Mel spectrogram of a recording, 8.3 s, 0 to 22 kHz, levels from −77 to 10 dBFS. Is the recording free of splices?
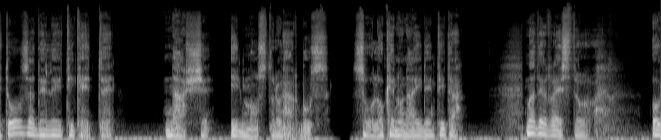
no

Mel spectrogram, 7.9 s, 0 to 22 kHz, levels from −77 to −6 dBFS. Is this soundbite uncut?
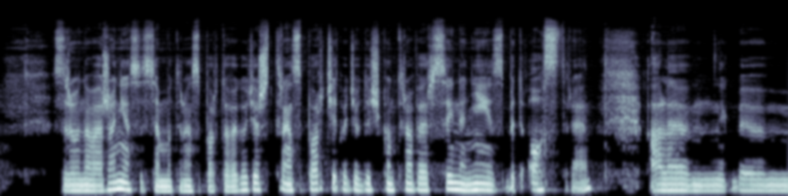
no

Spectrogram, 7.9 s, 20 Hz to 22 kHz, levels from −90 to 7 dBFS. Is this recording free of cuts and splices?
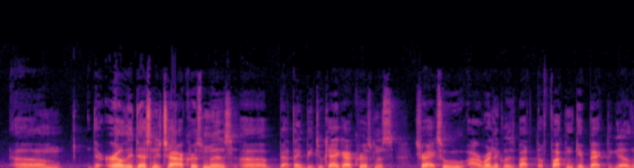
yes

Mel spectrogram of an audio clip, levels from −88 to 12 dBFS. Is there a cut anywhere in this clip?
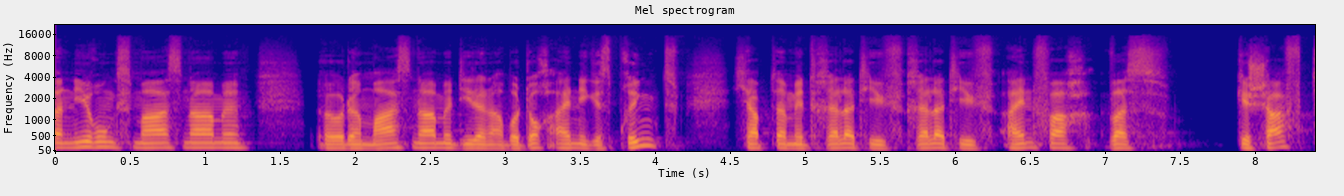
yes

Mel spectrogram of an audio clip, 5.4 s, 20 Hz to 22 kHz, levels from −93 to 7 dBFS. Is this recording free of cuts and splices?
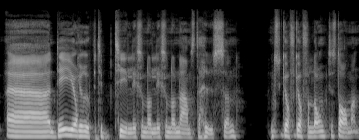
no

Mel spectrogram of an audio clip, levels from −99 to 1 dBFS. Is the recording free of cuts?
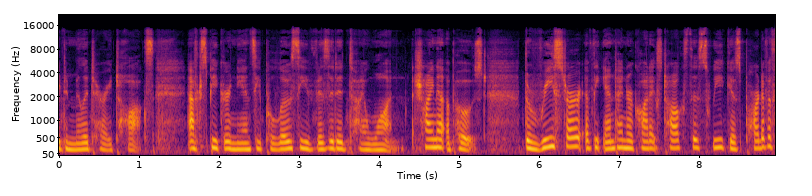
no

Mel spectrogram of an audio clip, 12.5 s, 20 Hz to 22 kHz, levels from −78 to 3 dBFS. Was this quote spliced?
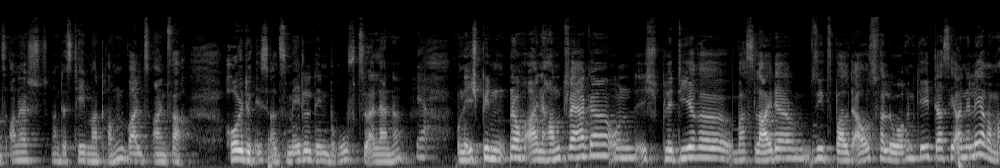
yes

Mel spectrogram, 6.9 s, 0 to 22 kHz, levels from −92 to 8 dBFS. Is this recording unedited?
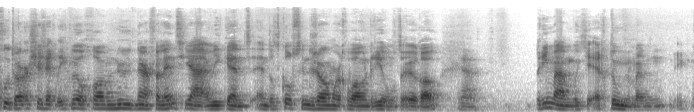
yes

